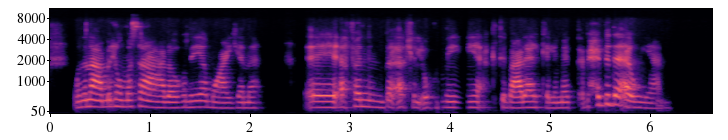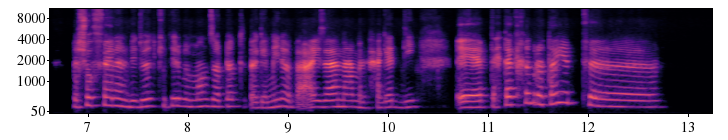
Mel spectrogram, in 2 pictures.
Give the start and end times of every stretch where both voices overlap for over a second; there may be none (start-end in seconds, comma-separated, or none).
none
